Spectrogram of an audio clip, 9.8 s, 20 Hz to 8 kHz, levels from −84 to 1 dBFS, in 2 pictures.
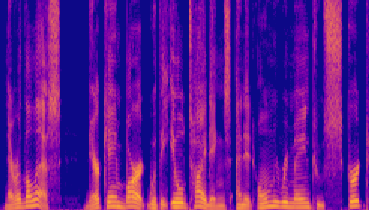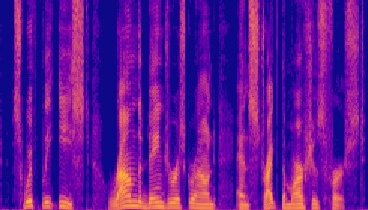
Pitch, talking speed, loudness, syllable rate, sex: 145 Hz, 155 wpm, -22 LUFS, 4.4 syllables/s, male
